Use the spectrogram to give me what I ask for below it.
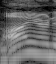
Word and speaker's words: iron: Iron is a tricky word here because it's pronounced iron, not iron. I hear that a lot from people learning English, and it's understandable because of the way it's spelled.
